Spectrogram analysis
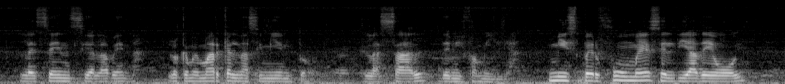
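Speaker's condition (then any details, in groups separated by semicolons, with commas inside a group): No condition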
